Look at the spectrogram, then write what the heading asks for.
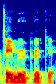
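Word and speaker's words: Teemu Pukki: The point is he was flinging crosses at Timu Pukki, right? Yeah. Or Timu Pukki, if I'm going to be a pronunciation guy.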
